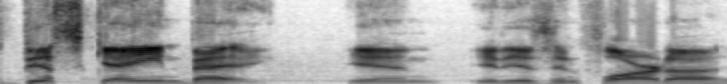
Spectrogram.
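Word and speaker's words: Biscayne Bay: It's Biscane Bay in It is in Florida. It's Biscane Bay. It's spelled uh Give me that.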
